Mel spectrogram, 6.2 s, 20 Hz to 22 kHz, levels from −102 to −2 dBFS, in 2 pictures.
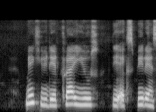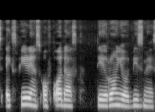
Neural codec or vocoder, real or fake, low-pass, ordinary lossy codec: codec, 24 kHz, 3.1 kbps, DualCodec; fake; none; none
